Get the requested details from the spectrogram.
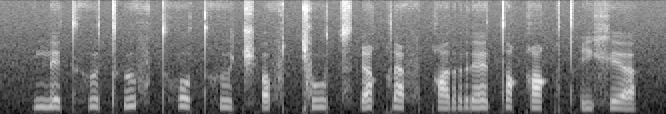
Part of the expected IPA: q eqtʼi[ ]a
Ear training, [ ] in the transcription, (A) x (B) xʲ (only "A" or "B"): B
